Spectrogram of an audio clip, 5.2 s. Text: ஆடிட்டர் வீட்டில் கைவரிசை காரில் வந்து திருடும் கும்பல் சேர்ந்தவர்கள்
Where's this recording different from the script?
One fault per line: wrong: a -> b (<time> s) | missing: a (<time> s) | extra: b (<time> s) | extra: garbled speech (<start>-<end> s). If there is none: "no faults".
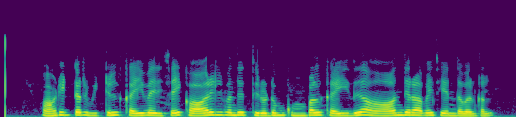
extra: கைது ஆந்திராவை (3.3 s)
